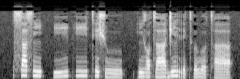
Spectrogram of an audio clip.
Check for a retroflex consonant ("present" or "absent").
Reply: absent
